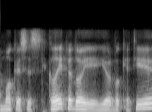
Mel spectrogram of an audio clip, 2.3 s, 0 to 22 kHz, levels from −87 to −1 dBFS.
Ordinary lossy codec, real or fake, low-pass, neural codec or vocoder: AAC, 48 kbps; fake; 7.2 kHz; codec, 16 kHz, about 1 kbps, DyCAST, with the encoder's durations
